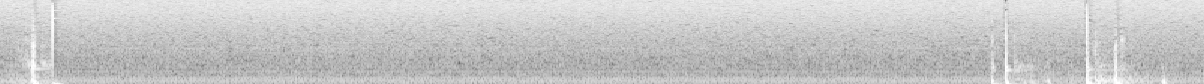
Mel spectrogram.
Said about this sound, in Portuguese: A emoção está grande, o telefone caindo. Vejam só.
